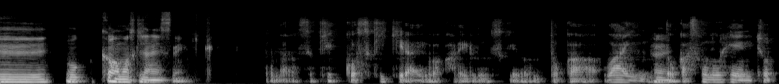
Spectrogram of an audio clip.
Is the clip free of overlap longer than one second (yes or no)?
yes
